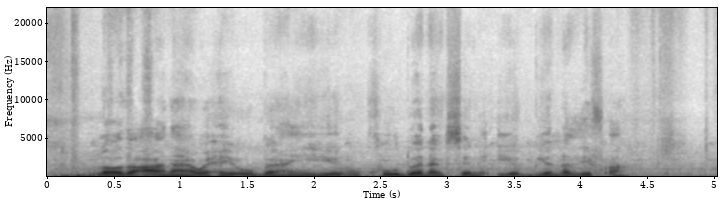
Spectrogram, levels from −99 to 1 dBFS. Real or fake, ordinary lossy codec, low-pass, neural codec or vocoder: fake; none; none; vocoder, 44.1 kHz, 128 mel bands, Pupu-Vocoder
